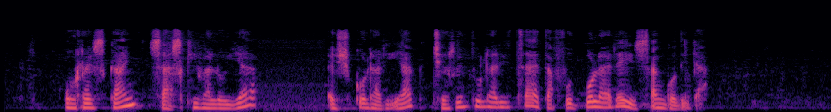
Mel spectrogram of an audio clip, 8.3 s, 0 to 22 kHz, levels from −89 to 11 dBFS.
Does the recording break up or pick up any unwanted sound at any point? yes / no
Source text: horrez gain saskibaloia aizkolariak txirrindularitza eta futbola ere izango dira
no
